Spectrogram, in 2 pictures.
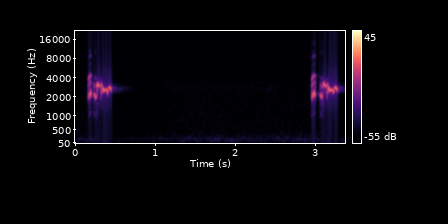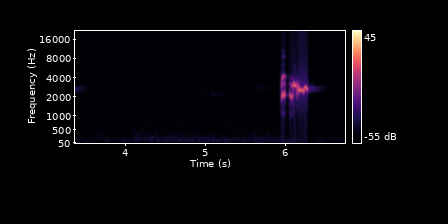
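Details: Sooty-headed bulbul singing in the morning, as if challenging a rival: three short, bubbly, mid-pitched phrases, one about every three seconds, with quiet gaps between.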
